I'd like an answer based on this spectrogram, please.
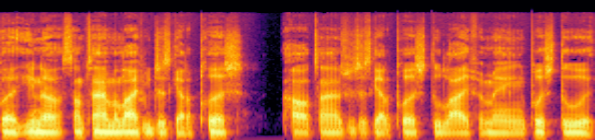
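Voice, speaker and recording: In a very clean recording with a silent background, a man talks with an American accent. His very deep, low voice is monotone and flat, and his pace is fairly quick. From Cincinnati, Ohio, US. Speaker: barber and sound engineer. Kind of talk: casual chat. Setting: home studio.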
